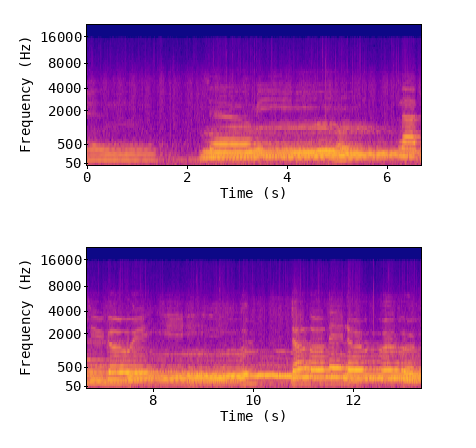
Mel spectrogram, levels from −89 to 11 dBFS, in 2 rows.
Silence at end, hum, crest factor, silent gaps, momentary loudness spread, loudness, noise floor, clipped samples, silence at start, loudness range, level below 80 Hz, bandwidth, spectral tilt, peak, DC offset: 0 s; none; 12 dB; none; 14 LU; -13 LUFS; -39 dBFS; under 0.1%; 0 s; 4 LU; -44 dBFS; 8.4 kHz; -9 dB/octave; 0 dBFS; 0.2%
